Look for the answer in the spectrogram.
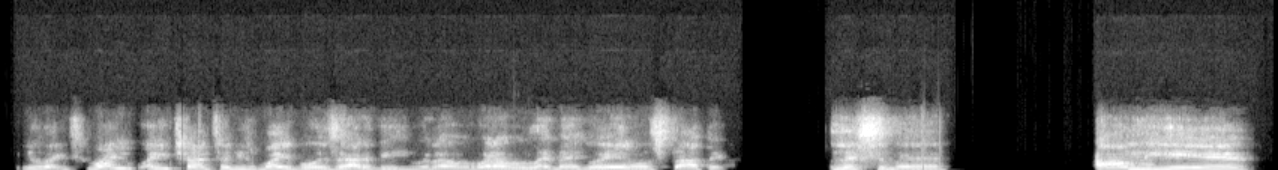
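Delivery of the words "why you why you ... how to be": casual, offhand nonchalance, tossed off. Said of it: "he said it nonchalantly".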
